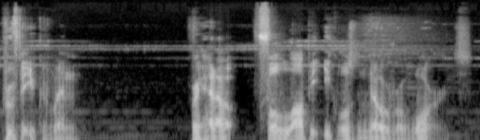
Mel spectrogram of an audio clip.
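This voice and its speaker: A tired man streams a game late at night, his low voice moving at normal speed over faint background music. He chats casually about the gameplay, relaxed and mumbling, and reads the game text aloud.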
